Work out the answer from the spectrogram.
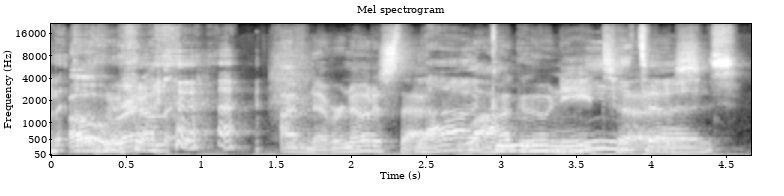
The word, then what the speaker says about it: Lagunitas: Lagunitas. I love how it's knee, like the part of you your have body. to emphasize the knee. Lagunitas. Say it again. Lagunitas.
